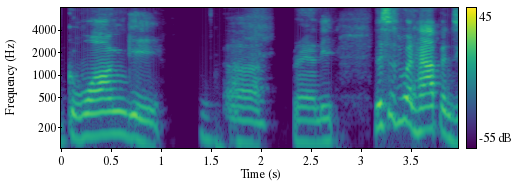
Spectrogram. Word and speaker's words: Gwangi: But still, as you're a young kid, Howell wants to know how you pronounce it. Is the G silent? Wow. No, yeah, it's the Valley of Gwangi, Randy.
